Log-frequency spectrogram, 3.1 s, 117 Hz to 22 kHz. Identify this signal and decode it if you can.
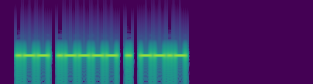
Morse code, heard as a keyed tone, about 34 wpm, 700 Hz. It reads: W1EQ
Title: Easy Call Signs Repeated 3x - 35wpm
